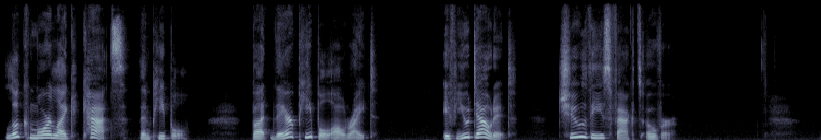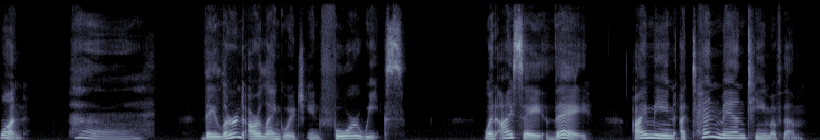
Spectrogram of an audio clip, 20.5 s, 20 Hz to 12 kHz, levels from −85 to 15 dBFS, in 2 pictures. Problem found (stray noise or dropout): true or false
true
